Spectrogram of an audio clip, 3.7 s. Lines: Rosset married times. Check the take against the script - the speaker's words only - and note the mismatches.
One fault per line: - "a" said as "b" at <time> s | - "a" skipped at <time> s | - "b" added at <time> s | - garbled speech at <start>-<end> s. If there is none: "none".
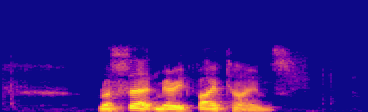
- "five" added at 2.0 s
